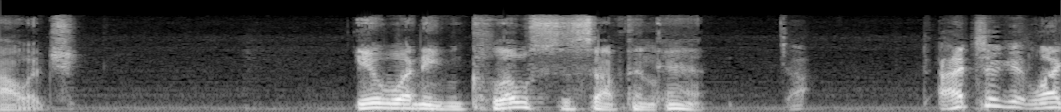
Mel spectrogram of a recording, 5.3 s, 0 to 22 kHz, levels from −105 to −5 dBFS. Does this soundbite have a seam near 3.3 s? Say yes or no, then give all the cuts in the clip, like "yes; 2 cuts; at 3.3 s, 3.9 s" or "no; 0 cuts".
yes; 1 cut; at 3.3 s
